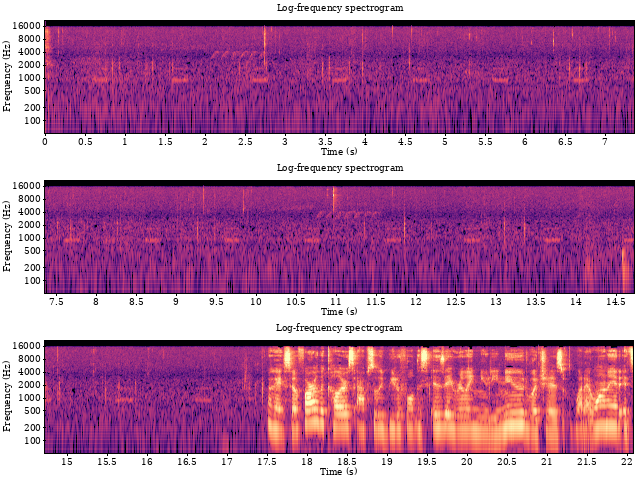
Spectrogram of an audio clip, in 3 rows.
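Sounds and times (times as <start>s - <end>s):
faint chirp-like tone: 0.0s - 3.9s, 7.5s - 11.9s.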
